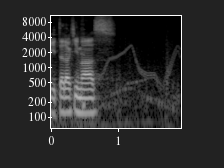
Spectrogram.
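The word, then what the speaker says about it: いただきます: Uh, in Japanese, it's it's typically standard to drop the U if it ends the word. So like itadakimas, it's sort of like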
